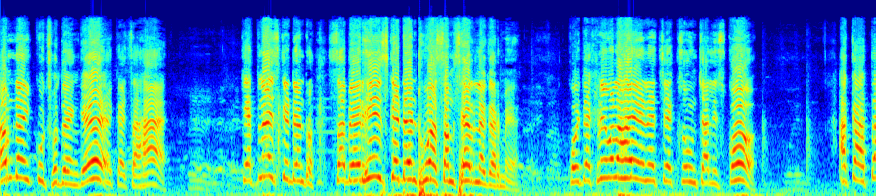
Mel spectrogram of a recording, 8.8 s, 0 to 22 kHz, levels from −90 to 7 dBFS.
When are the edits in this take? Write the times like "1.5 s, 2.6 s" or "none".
1.2 s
